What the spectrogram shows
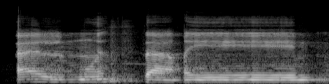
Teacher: Misalnya bacaan al-mustaqim itu dibacanya sinnya jadi tha. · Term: cedal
